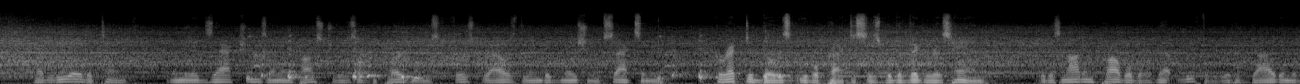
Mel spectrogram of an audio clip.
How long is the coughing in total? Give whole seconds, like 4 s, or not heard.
3 s.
